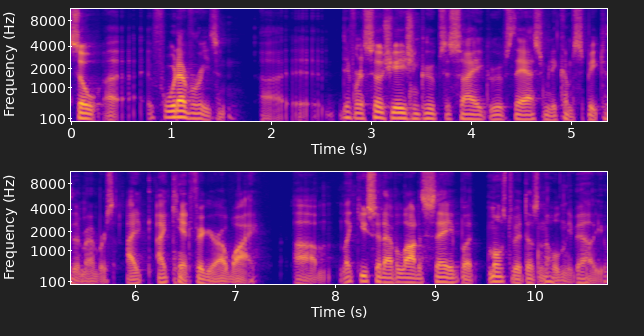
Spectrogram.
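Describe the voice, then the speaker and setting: A man with a very deep, low voice and vocal fry talks at a very fast pace in a slight Chicago accent, with very wide pitch swings. The recording is very clean with a silent background, and the sound is dry and close with no echo. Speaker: podcast host, accounting industry speaker. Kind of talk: casual podcast chat.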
